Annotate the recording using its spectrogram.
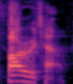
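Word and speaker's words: Boruto: yeah yeah um manga names that I cannot pronounce uh oh it's the Naruto thing it's baruto it's baruto where you inform me that's a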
